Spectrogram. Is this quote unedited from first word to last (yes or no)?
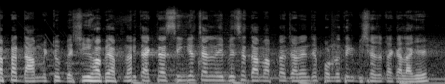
no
